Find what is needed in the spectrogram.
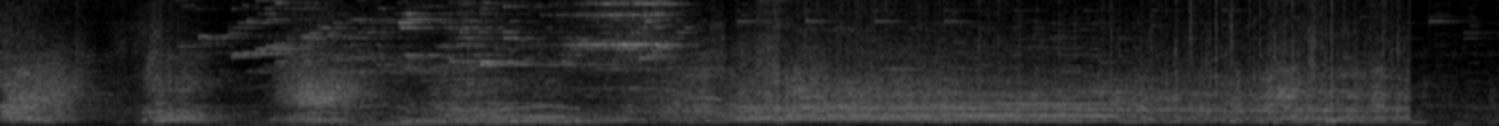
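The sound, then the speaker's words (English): A large crowd shouts together in a few rhythmic bursts, counting down to Christmas tree lights switching on, then erupts into sustained loud cheering and excited yelling that carries on to the end. “Crowds gathered, counting down to the Christmas tree lights switching on.”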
